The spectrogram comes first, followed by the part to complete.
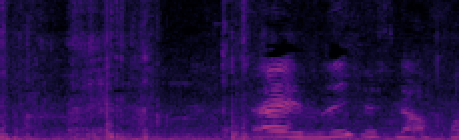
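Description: A young boy's voice: one brief, high, wavering vocal sound about a second and a half in, with no clear words, over faint outdoor background noise.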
